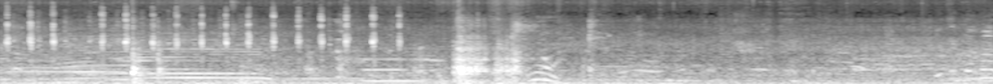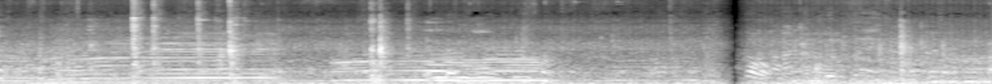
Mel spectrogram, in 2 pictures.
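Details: Cattle being unloaded from a truck at market, with several drawn-out harmonic moos overlapping among steady low engine rumble, clicks and knocks, and brief human voices.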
